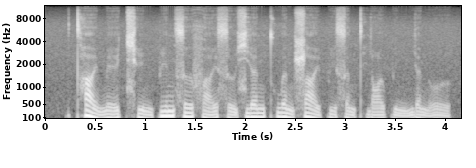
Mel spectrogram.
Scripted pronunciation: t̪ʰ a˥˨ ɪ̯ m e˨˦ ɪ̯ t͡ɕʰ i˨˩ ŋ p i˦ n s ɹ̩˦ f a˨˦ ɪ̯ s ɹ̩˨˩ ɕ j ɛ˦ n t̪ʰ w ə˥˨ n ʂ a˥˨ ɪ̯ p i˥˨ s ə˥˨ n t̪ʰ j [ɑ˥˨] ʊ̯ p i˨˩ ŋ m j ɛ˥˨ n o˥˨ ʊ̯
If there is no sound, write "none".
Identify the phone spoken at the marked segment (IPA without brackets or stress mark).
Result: ɑ˦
